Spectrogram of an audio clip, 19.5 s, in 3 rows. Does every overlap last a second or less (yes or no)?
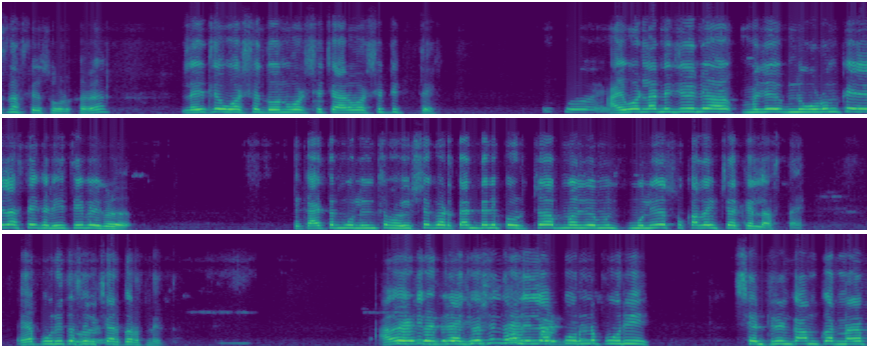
no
